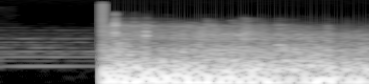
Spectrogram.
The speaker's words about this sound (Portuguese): É, o tu explodiu o droid. Esse aí já era. Vocês só vêm ele pegando fogo.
